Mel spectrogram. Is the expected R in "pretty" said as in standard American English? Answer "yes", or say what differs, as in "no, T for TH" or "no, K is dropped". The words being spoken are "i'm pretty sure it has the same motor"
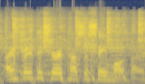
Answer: yes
